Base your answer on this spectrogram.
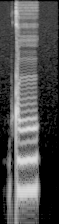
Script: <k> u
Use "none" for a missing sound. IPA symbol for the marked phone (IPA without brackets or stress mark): ʈ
